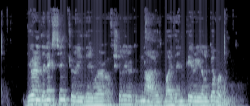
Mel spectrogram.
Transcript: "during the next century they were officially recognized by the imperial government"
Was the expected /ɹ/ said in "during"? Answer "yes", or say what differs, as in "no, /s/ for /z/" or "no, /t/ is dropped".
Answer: yes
